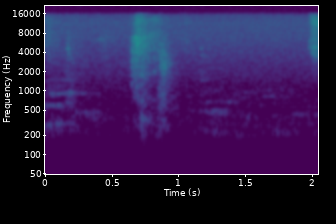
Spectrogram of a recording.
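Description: Near silence: room tone, with one brief faint hiss-like noise just under a second in.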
